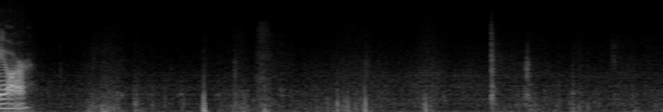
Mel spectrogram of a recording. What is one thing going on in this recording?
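Fabric rustles and shifts.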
